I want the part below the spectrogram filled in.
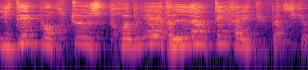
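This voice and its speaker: A woman with ordinary pitch variation amid noticeable background noise and audible room echo. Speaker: patient advocacy association president. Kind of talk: conference talk. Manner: hesitant, many fillers.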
